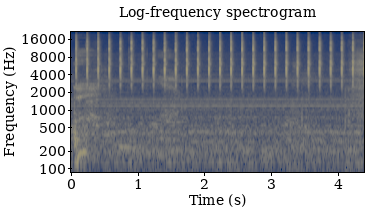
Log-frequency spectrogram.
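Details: Focused shockwave therapy on a man's knee for chronic patellar tendinopathy, at higher-than-mild intensity, patient reporting pain on a 0-10 scale: steady sharp clicking pulses, several per second, over room noise and low hum.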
